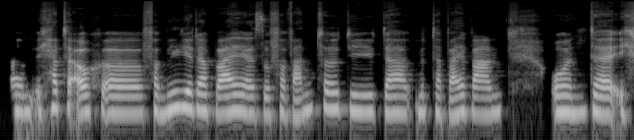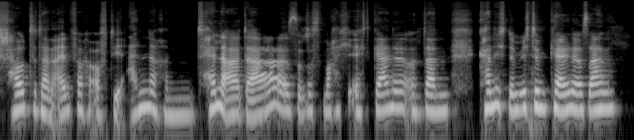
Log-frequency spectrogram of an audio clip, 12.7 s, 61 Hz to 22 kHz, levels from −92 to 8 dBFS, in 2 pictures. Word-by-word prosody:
Ähm, 200 -1 -2
ich 210 -1 -6
hatte 235 0 +1
auch, 200 +2 +2
äh, 190 0 +1
Familie 215 +5 +1
dabei, 205 -1 +2
also, 190 -1 -5
Verwandte, 210 +6 -3
die 205 -2 -3
da 195 -1 -1
mit 200 0 -7
dabei 190 +1 -2
waren. 190 +1 -2 0.5
Und, 195 +1 -1
äh, 185 -2 +3
ich 195 -1 -3
schaute 220 +2 +1
dann 195 -5 +1
einfach 210 +3 -2
auf 185 -1 -4
die - - -5
anderen 190 -5 -3
Teller 185 -2 +3
da. 180 +8 +3
Also, 215 -5 0
das 210 +1 -8
mache 205 0 -5
ich 210 - -11
echt 205 -1 -6
gerne 225 +2 +1
und 205 0 -5
dann 205 0 +2 0.3
kann 235 +1 +4
ich 260 -1 0
nämlich 220 +2 +1
dem 240 -2 +5
Kellner 220 -1 +5
sagen, 225 +2 +2
205 Hz, 185 wpm, -23 LUFS, 190-220 Hz, 0.5 s, dem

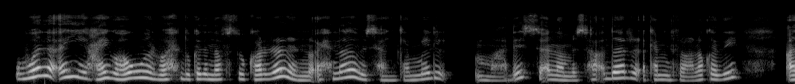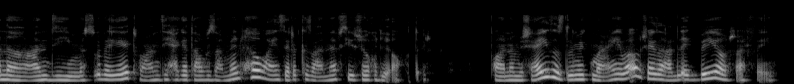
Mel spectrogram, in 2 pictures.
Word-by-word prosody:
ولا 335 +10 +6
أي 330 -3 +3
حاجة، 270 +6 +3
هو 290 +6 +6
لوحده 240 -1 0
كده 245 +1 +1
نفسه 235 +1 -2
قرر 270 +10 +4
إنه 195 -5 -2
إحنا 310 +6 +2
مش 230 -5 -4
هنكمل، 205 +8 -5 0.3
"معلش 195 - -5
أنا 210 -2 0
مش 190 +2 -6
هاقدر 280 +4 +2
أكمل 220 -3 -5
في 200 - -13
العلاقة 210 +6 -2
دي، 275 +9 -3 0.5
أنا 215 0 +4
عندي 200 +1 -2
مسؤوليات 220 +7 -2
وعندي 205 +3 -8
حاجات 215 -1 -5
عاوز 205 0 -6
أعملها 250 - 0
وعايز 220 -9 -1
أركِّز 215 +1 -6
على 180 -1 -7
نفسي، 220 +1 -4
شغلي 210 -2 -5
أكتر. - - -14 0.6
فأنا 195 0 -3
مش 195 +1 -5
عايزة 310 +8 +4
أظلمِك 225 -2 -1
معايا 210 +5 -2
بقى، 280 +9 +5
مش 340 -8 -4
عايز 250 -2 +3
أعلقِك 210 0 -1
بيَّ، 250 +7 +3
ومش 215 -4 -3
عارفة 100 0 -9
إيه." - - -15
225 Hz, 175 wpm, -27 LUFS, 200-265 Hz, 0.6 s, ولا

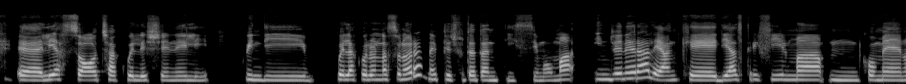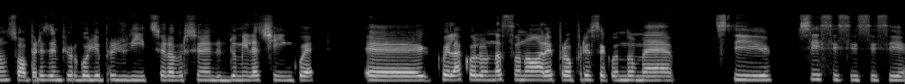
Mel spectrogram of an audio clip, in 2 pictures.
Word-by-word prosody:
ehm, 195 -2 +4
li 220 +3 +5
associa 205 -2 +2
a 205 - -3
quelle 195 -1 0
scene 195 -1 -2
lì. 190 +1 -5 0.3
Quindi, 195 -3 -2 0.3
quella 220 -1 +5
colonna 220 0 +1
sonora 235 - +2
mi - - -2
è 230 - -4
piaciuta 205 -2 -1
tantissimo, 185 -1 -4
ma 220 +3 +3 0.3
in 235 -1 -2
generale 275 +5 +4
anche 200 -1 +3
di 205 +2 +2
altri 220 +2 -1
film, 220 -1 -5 0.3
mhmm, 195 -2 -2
come, 200 0 0
non 200 +1 -3
so, 200 -2 0
per 190 0 -4
esempio 205 0 -1
Orgoglio 205 0 +1
e - - -5
Pregiudizio, 200 -1 -4
la 195 0 +2
versione 195 0 -3
del 190 -1 -3
2005, 195 -1 -1 0.4
ehm, 190 -1 +3
quella 205 -1 +3
colonna 210 -2 +1
sonora 205 -2 +2
è - - +2
proprio 205 0 -1
secondo 200 0 -2
me 190 0 +2 0.4
sì, 205 -2 -1 0.2
sì, 230 -1 -3
sì, 215 -1 -8
sì, 205 0 -8
sì, 205 +1 -8
sì. 195 -1 -4
200 Hz, 160 wpm, -24 LUFS, 195-215 Hz, 0.4 s, li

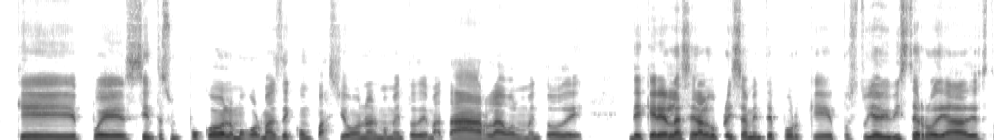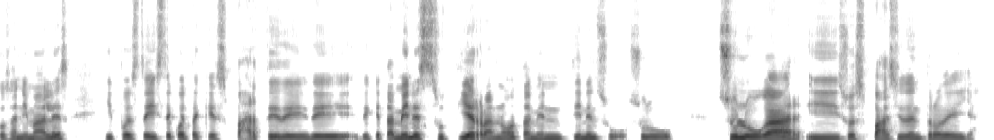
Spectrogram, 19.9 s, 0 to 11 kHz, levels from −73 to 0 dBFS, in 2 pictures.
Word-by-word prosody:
que, 115 -3 +2
pues, 115 -2 +3
sientes 150 +5 -3
un 150 - -7
poco 145 0 +2
a - - +8
lo 130 - +2
mejor 115 0 -1
más 130 0 0
de 140 -1 -3
compasión 120 -1 -3
al 120 -2 -1
momento 100 +1 -4
de 110 -2 -1
matarla, 105 +1 +3
o 100 - -1
al 100 - -3
momento 100 +3 -4
de 95 -4 -2 0.4
de 115 0 +1
quererle 115 +3 +7
hacer 125 +1 +1
algo, 135 +4 +4
precisamente 145 +3 0
porque, 135 -5 -4
pues, 115 -1 -13
tú 145 - -5
ya 170 +1 +6
viviste 180 +4 +2
rodeada 120 -5 +4
de 115 - +4
estos 115 +4 -8
animales 115 +7 -2 0.3
y, 125 - -7
pues, 120 -4 -4
te 115 - -1
diste 115 +6 -3
cuenta 140 +3 -3
que 120 - -6
es 115 - -9
parte 145 -2 -4
de 105 -3 -1
de 105 -2 -1
de 115 0 -8
que 120 - -6
también 125 +6 +2
es 170 0 0
su 180 -2 -6
tierra, 150 - +2
¿no? 105 +9 -3
También 110 -1 -3
tienen 125 +2 -1
su 130 - -11
su 110 -5 -5 0.4
su 150 -2 +2
lugar 125 +6 +5
y 115 -2 -2
su 115 +1 -4
espacio 125 +2 -3
dentro 110 -2 -2
de 100 +1 -1
ella. 100 -3 -9
120 Hz, 185 wpm, -24 LUFS, 110-135 Hz, 0.4 s, a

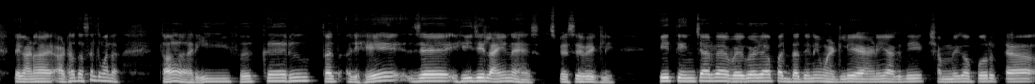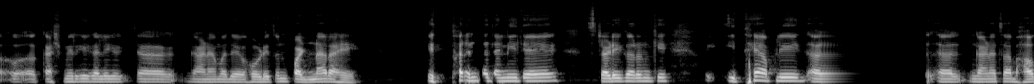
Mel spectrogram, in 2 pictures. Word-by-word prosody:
हे - - +2
गाणं 130 0 +1
आठवत 135 +3 0
असेल 160 +5 -3
तुम्हाला? 160 -5 -2 0.5
तारीफ 135 +6 -1 0.3
करूँ. 155 +3 +1 0.2
त - - +2 0.4
हे 130 +5 +3 0.4
जे 155 - +7 0.3
ही 145 +1 +3
जी 155 +1 +4
लाईन 145 +1 +2
आहे 110 -6 -1
स्पेसिफिकली 115 -1 -2 0.5
ही 160 - +7
3-4 155 +1 +2
वेळा 160 0 +3
वेगवेगळ्या 150 +2 +4
पद्धतीने 140 0 0
म्हटली 130 0 0
आहे 130 -1 +3
आणि 130 +2 -2
अगदी 135 +3 -1
शम्मी 130 0 -3
कपूर 140 +1 0
त्या 130 - +2 0.5
अ, - - -4
काश्मीर 130 +2 -4
की 135 0 -1
कलीच्या 130 0 -3 0.5
गाण्यामध्ये 120 0 -3
होडीतून 120 +3 -1
पडणार 125 +2 +2
आहे. 110 -5 0 0.7
इथपर्यंत 170 -2 +1
त्यांनी 155 0 +2
ते 160 0 +6 0.6
स्टडी 145 +1 +4
करून 155 0 +2
की 160 0 -1 0.7
इथे 145 +7 +1
आपली, 165 -2 +4
अ, 130 - +3 1.1
अ, 130 -1 -1 0.2
गाण्याचा 130 +1 0
भाव 120 +2 +3
135 Hz, 135 wpm, -19 LUFS, 125-150 Hz, 1.1 s, जे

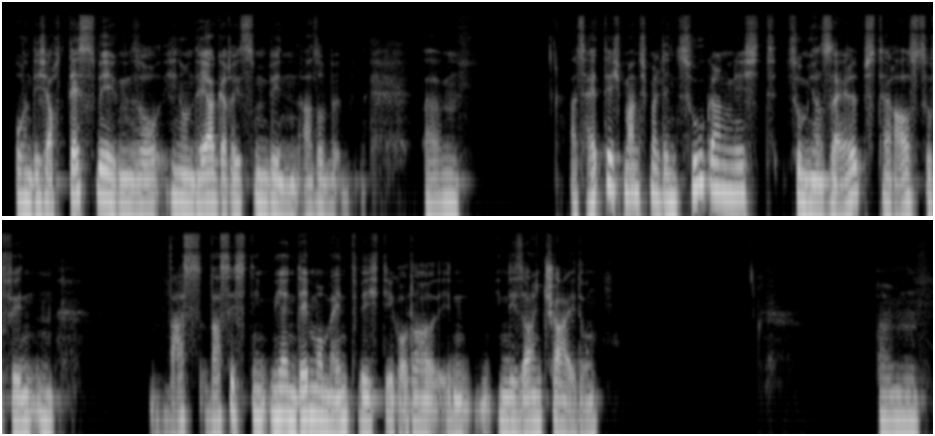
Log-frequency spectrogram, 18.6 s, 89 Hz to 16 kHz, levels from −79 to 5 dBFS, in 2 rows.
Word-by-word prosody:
d 130 - +1
und 115 -2 +2
ich 115 +2 +2
auch 105 - 0
deswegen 125 -3 +3
so 105 +2 -1
hin 130 -2 -2
und 115 -3 +3
hergerissen 115 -1 +2
bin. 100 -4 0
Also, 100 +3 -4
de 100 0 -8
m 65 - -18 0.6
ähm, 115 +1 -1 1.1
als 110 +2 -7
hätte 130 +10 +2
ich 180 0 +3
manchmal 145 -2 +1
den 125 -1 +2
Zugang 165 +1 +2
nicht 145 -1 -3
zu 130 - 0
mir 105 -2 +4
selbst 110 - 0
herauszufinden, 115 0 -1 0.9
was 120 +2 -7
was 120 +3 -3
ist 145 - -2
mir 130 0 +2
in 120 - +4
dem 125 +2 +5
Moment 115 -3 +2
wichtig 105 -1 -1
oder 105 -1 -1
in 155 - -5
in 110 -6 0
dieser 105 0 +1
Entscheidung? 100 -3 -1 2.8
Ähm 115 -1 -2
115 Hz, 125 wpm, -23 LUFS, 110-130 Hz, 2.8 s, dem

